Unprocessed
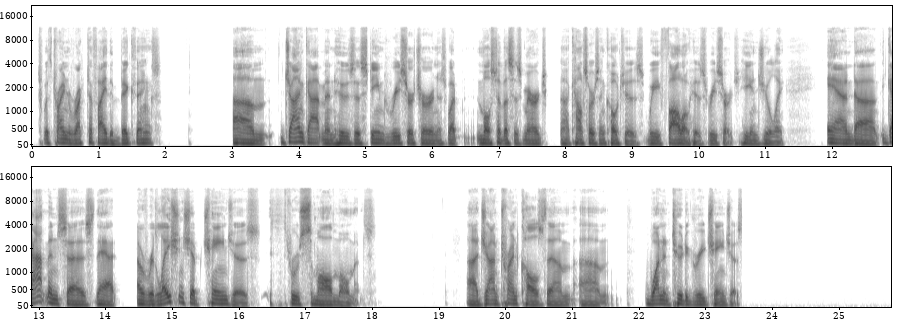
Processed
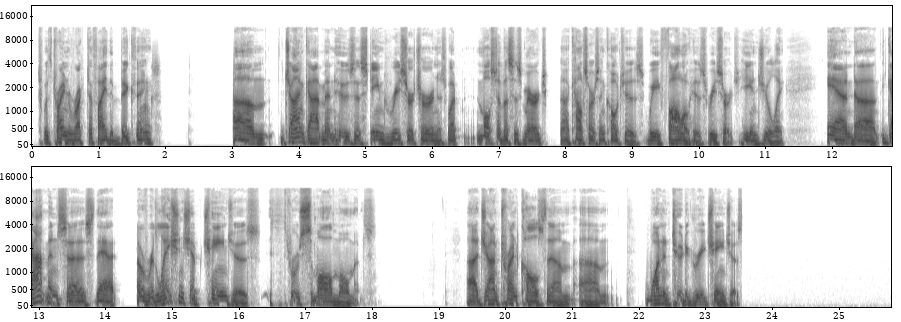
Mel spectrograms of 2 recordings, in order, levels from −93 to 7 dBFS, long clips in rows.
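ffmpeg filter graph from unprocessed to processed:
-filter_complex "[0:a]asettb=1/sr,asplit=3[s0][s1][s2];[s0]atrim=end=1.774[s3];[s1]atrim=start=1.77:end=3.03,asetpts=PTS-STARTPTS,afade=t=in:d=0.004:c=qsin,afade=t=out:st=1.256:d=0.004:c=qsin,lowpass=f=3800:w=0.5412,lowpass=f=3800:w=1.3066,aeval=exprs='(tanh(31.6*val(0)+0.55)-tanh(0.55))/31.6':c=same[s4];[s2]atrim=start=3.026[s5];[s3][s4]acrossfade=d=0.004:c1=hsin:c2=qsin[s6];[s6][s5]acrossfade=d=0.004:c1=qsin:c2=hsin,afftfilt=real='re*lt(hypot(re,im),0.355)':imag='im*lt(hypot(re,im),0.355)':win_size=1024:overlap=0.75,adynamicequalizer=threshold=0.00794:dfrequency=420:dqfactor=2:tfrequency=420:tqfactor=2:attack=5:release=100:ratio=0.375:range=2:mode=cutabove:tftype=bell,volume=2.51"

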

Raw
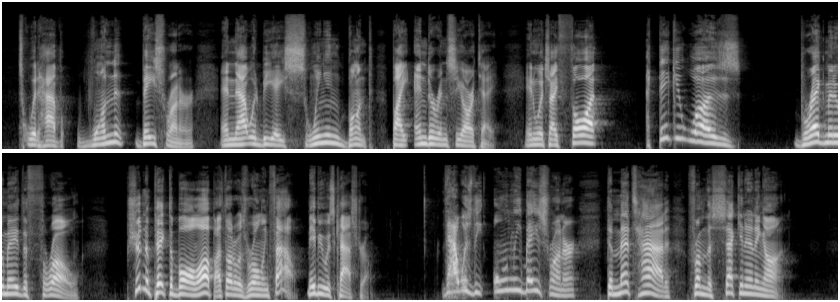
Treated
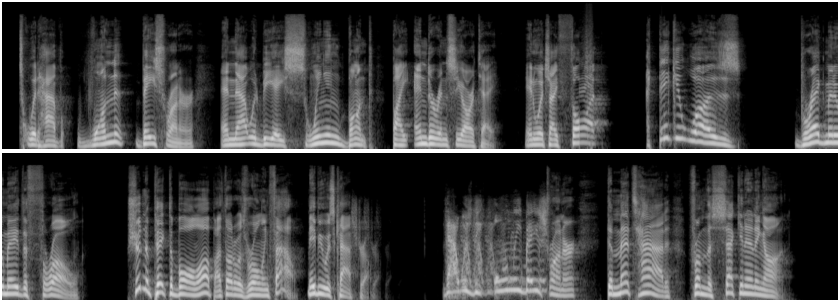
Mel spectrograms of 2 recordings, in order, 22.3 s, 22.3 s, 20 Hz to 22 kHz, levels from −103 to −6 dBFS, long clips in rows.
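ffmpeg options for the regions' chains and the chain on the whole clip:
-filter_complex "[0:a]asettb=1/sr,asplit=3[s0][s1][s2];[s0]atrim=end=7.704[s3];[s1]atrim=start=7.7:end=8.83,asetpts=PTS-STARTPTS,afade=t=in:d=0.004:c=qsin,afade=t=out:st=1.126:d=0.004:c=qsin,bandreject=f=960:w=6,asoftclip=type=hard:threshold=0.106,acompressor=threshold=0.0224:ratio=3:attack=3.2:release=140:knee=1:detection=peak[s4];[s2]atrim=start=8.826[s5];[s3][s4]acrossfade=d=0.004:c1=hsin:c2=qsin[s6];[s6][s5]acrossfade=d=0.004:c1=qsin:c2=hsin,asettb=1/sr,asplit=3[s7][s8][s9];[s7]atrim=end=15.794[s10];[s8]atrim=start=15.79:end=18.42,asetpts=PTS-STARTPTS,afade=t=in:d=0.004:c=qsin,afade=t=out:st=2.626:d=0.004:c=qsin,lowpass=f=3800:w=0.5412,lowpass=f=3800:w=1.3066,aecho=1:1:164|328|492|656:0.15|0.0733|0.0359|0.0176,atrim=end_sample=115983[s11];[s9]atrim=start=18.416[s12];[s10][s11]acrossfade=d=0.004:c1=hsin:c2=qsin[s13];[s13][s12]acrossfade=d=0.004:c1=qsin:c2=hsin,agate=range=0.0224:threshold=0.00355:ratio=3:detection=peak,acrossover=split=390[s14][s15];[s15]acompressor=threshold=0.0316:ratio=6[s16];[s14][s16]amix=inputs=2:normalize=0"

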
